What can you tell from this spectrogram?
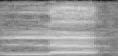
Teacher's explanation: ल का उच्चारण करते हैं तब बोल के देखिए, ल ऐसा लगता है जैसे वायु जीभ के साइड से होकर के गुजर गई हो। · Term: पार्श्विक व्यंजन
